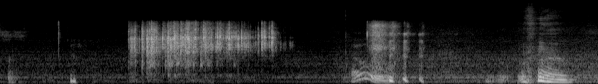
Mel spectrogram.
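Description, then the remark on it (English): Colored game dice (three yellow, one blue, one red, one purple, one black) clatter and rattle across a hard table in a lively burst lasting over a second, followed by a couple of short vocal exclamations. “Well, the good news is I got something on every dice.”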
